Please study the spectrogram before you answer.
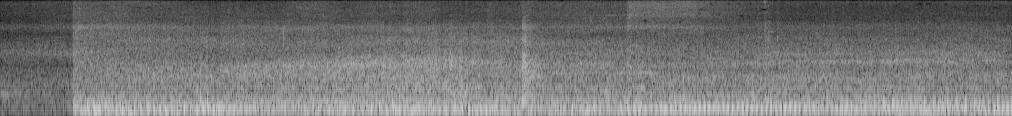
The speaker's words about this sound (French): Même par mauvais temps, il est intéressant de sortir dans la rue pour voir ce qu'il s'y passe. La circulation est dense et bruyante.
